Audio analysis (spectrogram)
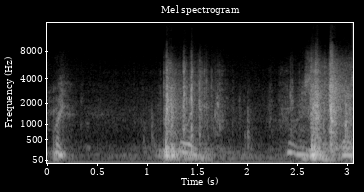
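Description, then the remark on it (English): A door is forced open and broken down, with heavy crashing, splintering impacts in two loud bursts, mixed with indistinct voices. “What right have you coming in like this, breaking down the door?”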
